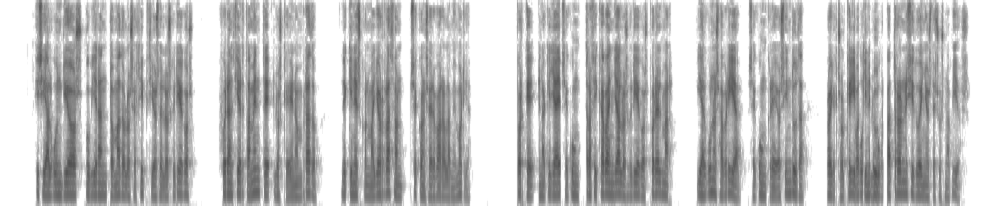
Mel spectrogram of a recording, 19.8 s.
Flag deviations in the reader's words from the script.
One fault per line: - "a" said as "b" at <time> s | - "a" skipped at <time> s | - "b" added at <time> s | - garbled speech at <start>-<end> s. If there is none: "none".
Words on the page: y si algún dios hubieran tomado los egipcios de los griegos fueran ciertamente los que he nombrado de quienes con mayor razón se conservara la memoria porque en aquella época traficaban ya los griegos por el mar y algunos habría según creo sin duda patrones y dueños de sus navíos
- "época" said as "según" at 11.2 s
- garbled speech at 16.5-17.7 s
